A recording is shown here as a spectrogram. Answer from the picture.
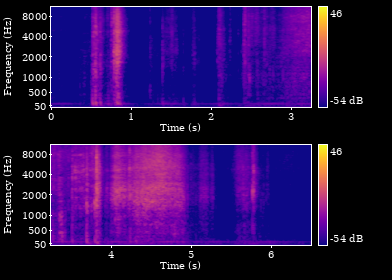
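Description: Trays of colored pencils being lifted out of their tin and set down: a few light clicks and knocks, then a scraping, rustling slide from about three to five seconds in.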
